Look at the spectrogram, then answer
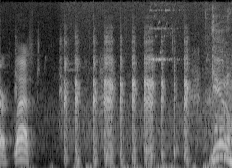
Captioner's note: blowing call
